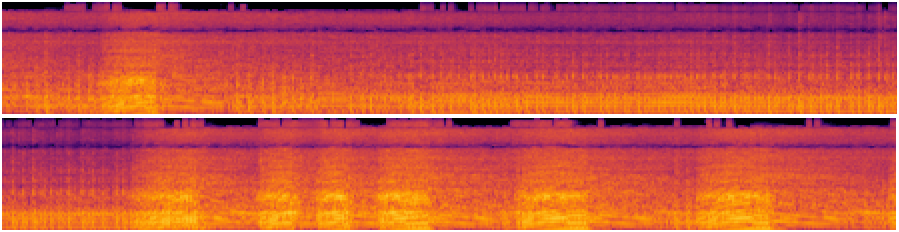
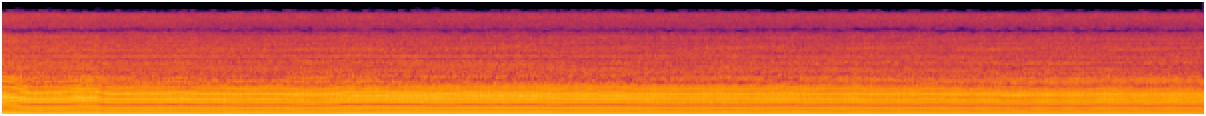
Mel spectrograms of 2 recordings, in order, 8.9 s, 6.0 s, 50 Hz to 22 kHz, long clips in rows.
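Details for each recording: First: 1970s Homelite XL12 chainsaw first run after years of sitting: rough uneven two-stroke idle, throttle blips sag and stumble before picking up; running slightly lean and bogging at first, richened after adjustment. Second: 1978 Homelite XL12 chainsaw that had sat for years, cutting firewood with a strong, steady two-stroke howl that holds its pitch under load; clean, even cutting with no bogging.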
